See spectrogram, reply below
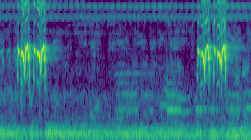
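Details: Sooty-headed bulbul singing energetically, used to lure wild bulbuls and to tutor caged birds; two brief bursts of paired, bubbly whistled notes, one at the start and one near the end, over a low steady hum.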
